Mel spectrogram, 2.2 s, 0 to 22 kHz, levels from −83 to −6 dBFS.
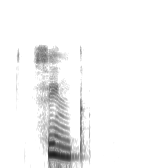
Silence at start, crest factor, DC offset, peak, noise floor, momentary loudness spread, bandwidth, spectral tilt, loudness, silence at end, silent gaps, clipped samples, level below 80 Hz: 0.55 s; 18 dB; under 0.1%; -10 dBFS; -85 dBFS; 21 LU; 8.4 kHz; -5 dB/octave; -25 LUFS; 1.15 s; none; under 0.1%; -64 dBFS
